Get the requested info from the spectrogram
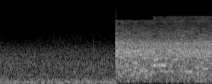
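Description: Typhoon wind and heavy rain: a low, steady rumble that switches abruptly about a second in to a much louder, hissing rush of wind-driven rain.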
